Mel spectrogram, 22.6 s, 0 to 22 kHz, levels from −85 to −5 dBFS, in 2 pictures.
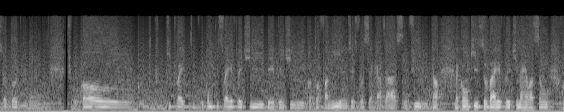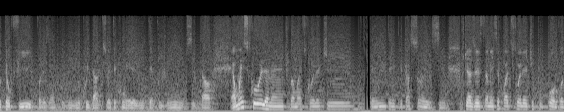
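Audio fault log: throughout, low bit depth without dither: the speech carries a harsh grainy distortion that follows each syllable, only about 10 dB below it, and quiet tails sputter or drop to silence. This is likely 5-bit truncation; dithered requantisation would leave steady hiss instead.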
